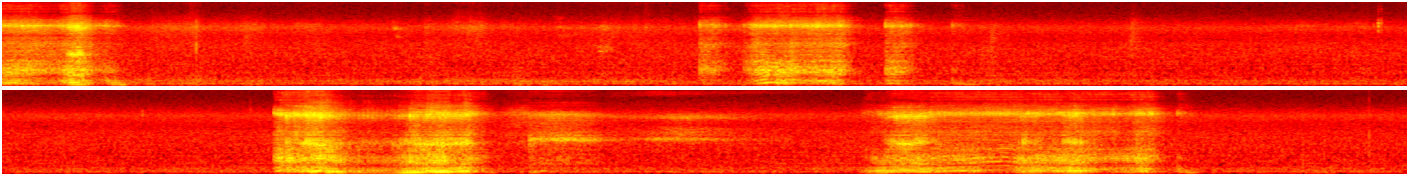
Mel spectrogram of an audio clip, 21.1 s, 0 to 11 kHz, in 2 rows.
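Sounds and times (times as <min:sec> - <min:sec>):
person snoring: 0:00.0 - 0:01.0, 0:05.2 - 0:06.9, 0:12.6 - 0:16.2, 0:17.0 - 0:19.4.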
